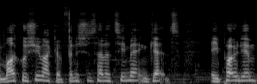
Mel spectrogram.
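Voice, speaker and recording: A man with a British accent and a bright, sharp tone, in a very clean recording with a silent background. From English Midlands. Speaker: video game streamer. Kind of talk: live gameplay stream commentary.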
